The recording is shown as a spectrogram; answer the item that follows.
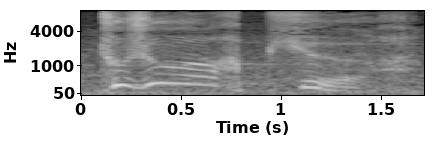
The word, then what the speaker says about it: Toujours pur: Toujours pure.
